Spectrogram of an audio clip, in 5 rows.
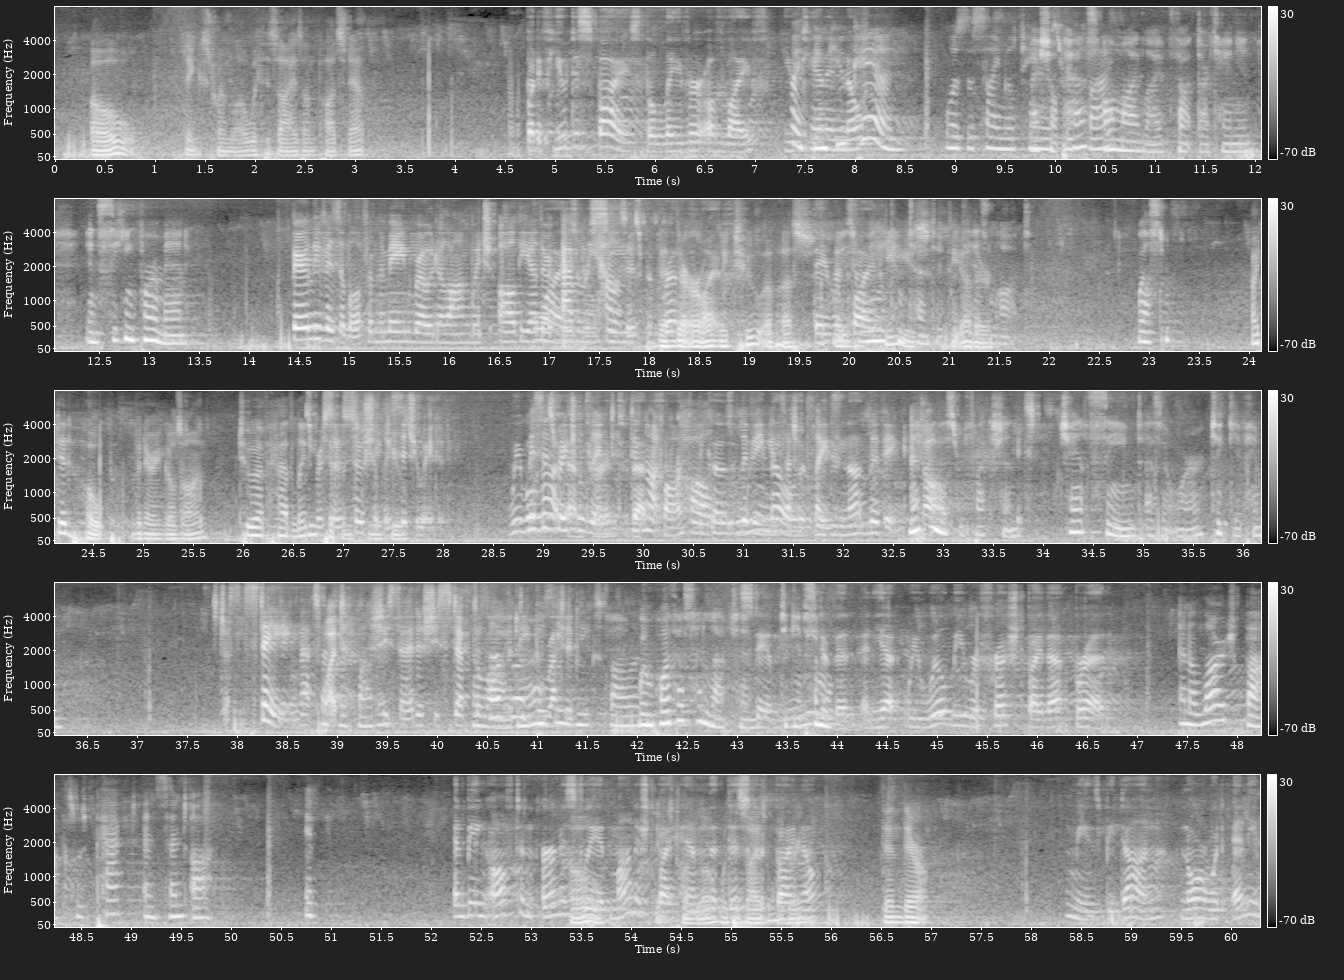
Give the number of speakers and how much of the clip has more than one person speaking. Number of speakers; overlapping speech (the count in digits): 5, about 32%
